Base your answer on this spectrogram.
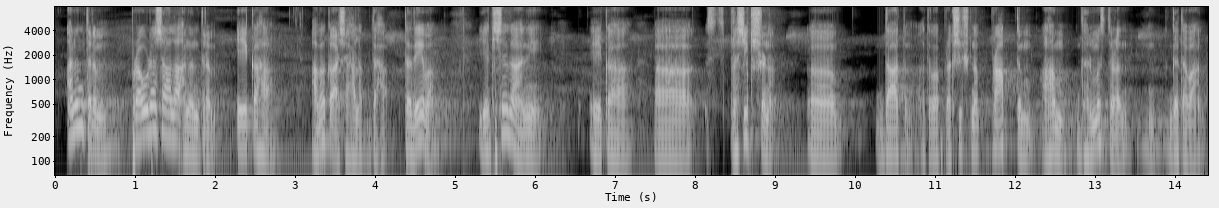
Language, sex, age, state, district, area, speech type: Sanskrit, male, 30-45, Karnataka, Dakshina Kannada, rural, spontaneous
